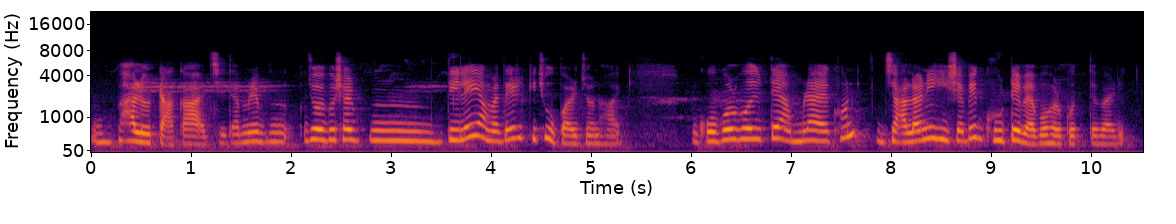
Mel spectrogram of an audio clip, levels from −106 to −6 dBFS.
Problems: constant background noise, background conversations at intervals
